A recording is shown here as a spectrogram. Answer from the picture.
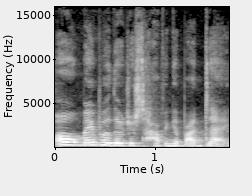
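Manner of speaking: ordinary talk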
